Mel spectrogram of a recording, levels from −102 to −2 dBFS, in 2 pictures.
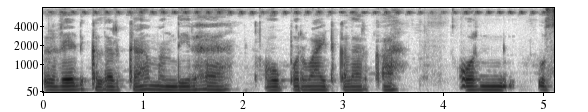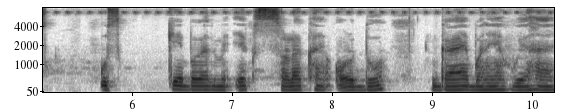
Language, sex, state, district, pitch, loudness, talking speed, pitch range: Hindi, male, Jharkhand, Palamu, 120 Hz, -20 LUFS, 150 wpm, 115-120 Hz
